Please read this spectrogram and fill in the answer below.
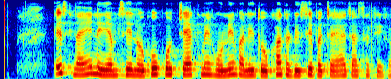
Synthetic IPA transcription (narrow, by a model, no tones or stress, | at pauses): ɪsnɐenɪjəmseloːɡõkot͡ʃɛːkmẽɦoːneʋaːlid̪oːkʰad̪ʱɐɽisebɐt͡ʃaːjad͡ʒaːsɐkeːɡaː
